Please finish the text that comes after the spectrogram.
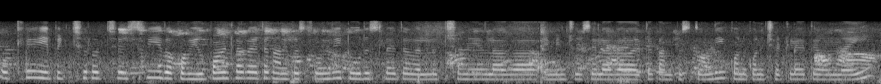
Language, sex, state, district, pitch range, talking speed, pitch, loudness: Telugu, female, Andhra Pradesh, Visakhapatnam, 235-285 Hz, 150 wpm, 255 Hz, -17 LUFS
